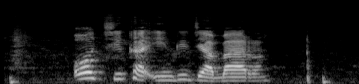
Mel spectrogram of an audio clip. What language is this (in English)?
Taita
